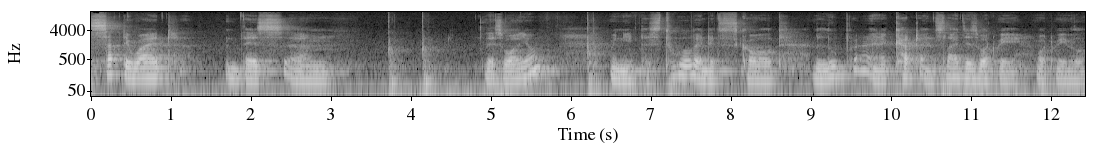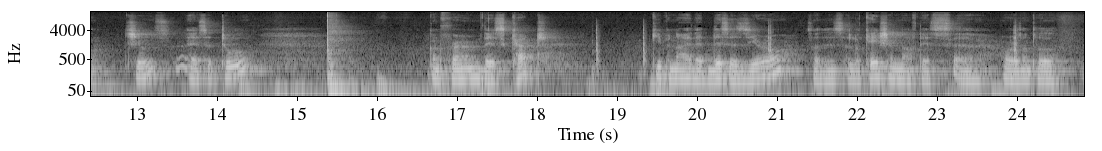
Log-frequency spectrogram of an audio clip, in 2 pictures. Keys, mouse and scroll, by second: 3.7 a, 4.1 a, 6.2 t, 10.7-11.9 drag, 15.4 Return, 20.9 click.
